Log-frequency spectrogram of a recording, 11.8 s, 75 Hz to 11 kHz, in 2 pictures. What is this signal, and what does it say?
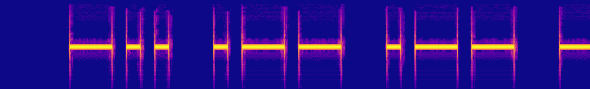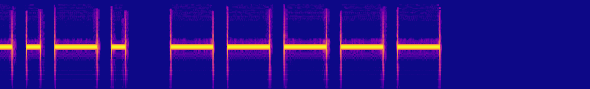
Morse code, heard as a keyed tone, about 8 wpm, 800 Hz. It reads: DWWC0
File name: CW / DET / 1 6 1500C S C 8wpm 5219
